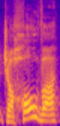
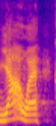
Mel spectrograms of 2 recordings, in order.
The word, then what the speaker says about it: Yahweh: You see, the way that the Gentiles began to pronounce it Jehovah rather than Yahweh comes from two sources. Number one, because the ancient Jewish scribes put the accent markings in the wrong places over the Hebrew consonants so that the Gentiles would mispronounce it.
